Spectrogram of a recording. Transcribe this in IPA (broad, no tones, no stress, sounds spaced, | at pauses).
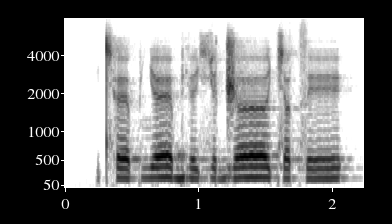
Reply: cʰ ɛː p ʎ ɛː b j e ç ɛ d͡ʒ ɜː c ɐ t͡s eː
